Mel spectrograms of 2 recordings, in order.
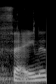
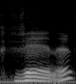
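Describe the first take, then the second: First: The first vowel is a gliding Dutch diphthong. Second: The first vowel is a short, plain French e. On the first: The speaker calls it wrong. "In plaats van fijne dagen" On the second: The speaker calls it right. "het is dus echt Venne"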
